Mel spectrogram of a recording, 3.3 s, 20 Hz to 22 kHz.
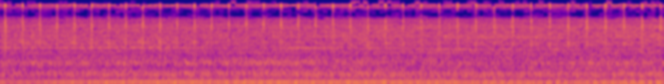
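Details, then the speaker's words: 2001 Lexus ES300 V6 with codes P0300, P0301, P0302: rough pulsing idle with rapid ticking over a low hum; no spark at cylinder 2 from a cracked, dead ignition coil, fixed by replacing the coil. "entonces básicamente el problema que vamos a tener en este automóvil va a ser el problema de la chispa de La número dos"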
